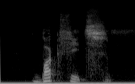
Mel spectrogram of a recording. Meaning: a cargo bicycle, a freight bicycle
- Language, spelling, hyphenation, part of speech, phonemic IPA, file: Dutch, bakfiets, bak‧fiets, noun, /ˈbɑk.fits/, Nl-bakfiets.ogg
